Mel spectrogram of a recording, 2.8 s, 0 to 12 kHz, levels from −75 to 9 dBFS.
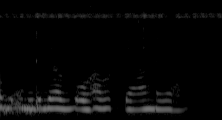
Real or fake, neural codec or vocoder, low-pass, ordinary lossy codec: fake; vocoder, 44.1 kHz, 128 mel bands, Pupu-Vocoder; 10.8 kHz; none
